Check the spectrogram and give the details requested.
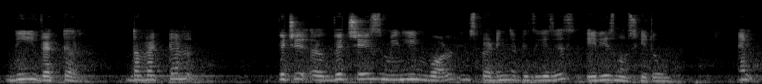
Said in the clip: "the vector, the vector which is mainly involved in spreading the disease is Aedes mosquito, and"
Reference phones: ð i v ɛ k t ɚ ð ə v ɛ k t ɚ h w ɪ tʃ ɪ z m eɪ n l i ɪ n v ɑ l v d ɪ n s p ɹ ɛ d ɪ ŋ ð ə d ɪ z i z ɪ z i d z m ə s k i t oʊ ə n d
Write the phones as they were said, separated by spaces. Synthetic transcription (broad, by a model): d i v ɛ k t ɚ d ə v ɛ k t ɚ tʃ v ɪ tʃ ɪ z m eɪ n l i ɪ n v ɑ l v d ɪ n s p ɹ ɛ d ɪ ŋ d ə d ɪ z i z ɪ z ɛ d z m ə s k i t oʊ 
